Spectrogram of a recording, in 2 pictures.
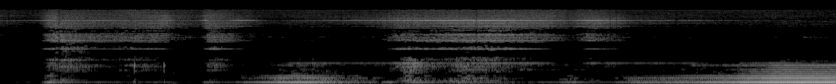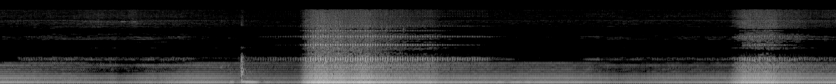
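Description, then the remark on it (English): Electromagnetic interference from a phone and a laptop, picked up by a sensor brought close to the laptop: a steady electronic hum with layered buzzing tones that shift, then two loud bursts of harsh static near the end. No voices. “Yeah, but now I'm going to bring the sensor like close to the laptop. Then you'll hear some certain noises.”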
